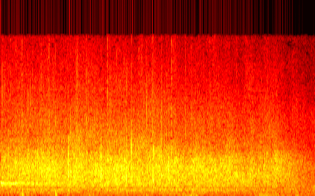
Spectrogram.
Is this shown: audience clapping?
yes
